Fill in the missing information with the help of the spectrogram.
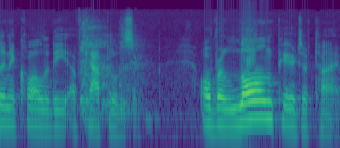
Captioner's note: audience member coughs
